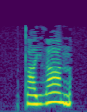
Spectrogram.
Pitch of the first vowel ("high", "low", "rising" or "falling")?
low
